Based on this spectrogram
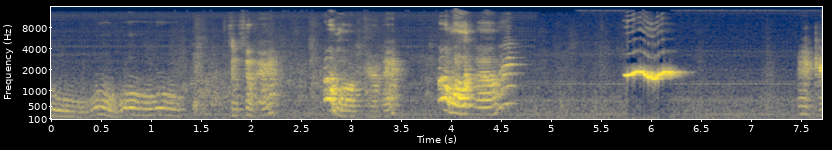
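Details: English-accented African grey talking in a small room: a run of wavering, speech-like syllables, then a sharp, bright whistle with a quick wobble, followed by more chatter.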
